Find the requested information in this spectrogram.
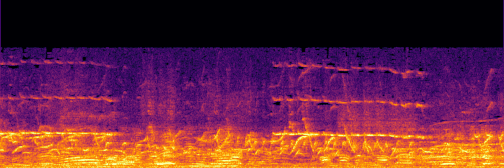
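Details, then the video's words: A caged greater green leafbird, described as over-excited, gives an agitated burst of rising and falling whistles and sharp chattering notes, over a murmur of human voices. "CUCAK IJO INI JADINYA NAIK TURUN AKIBAT EMOSI BERLEBIHAN JADI OVER EMOSI"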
